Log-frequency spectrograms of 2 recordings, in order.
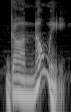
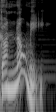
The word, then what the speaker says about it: Ganomee: Gnomie. he said proudly. G N O M E. She laughed. Doesn't that spell gnome? Not where I come from, he said. It's Gnomey.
